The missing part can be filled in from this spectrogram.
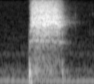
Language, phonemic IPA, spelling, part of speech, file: Dutch, /s/, -'s, suffix, Nl--'s.ogg
- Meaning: alternative form of -s, used when a word ends in a long vowel that would turn short if suffixed without the apostrophe: 1. forming plurals 2. forming the genitive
